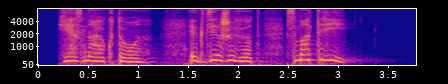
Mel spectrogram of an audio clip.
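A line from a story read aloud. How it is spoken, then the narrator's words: Exclaiming. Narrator (Russian): воскликнула она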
